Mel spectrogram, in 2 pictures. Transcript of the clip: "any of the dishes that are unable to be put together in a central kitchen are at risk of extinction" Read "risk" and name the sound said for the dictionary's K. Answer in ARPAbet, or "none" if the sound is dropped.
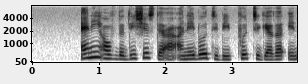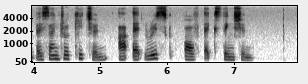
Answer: K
